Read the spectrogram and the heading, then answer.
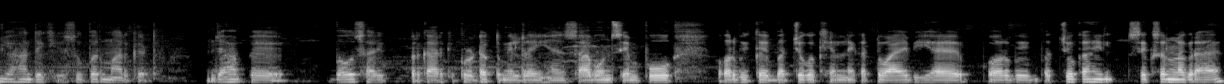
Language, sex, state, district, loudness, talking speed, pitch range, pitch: Hindi, male, Bihar, Gaya, -19 LUFS, 180 wpm, 105-115 Hz, 110 Hz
